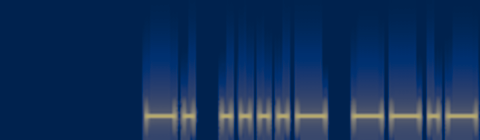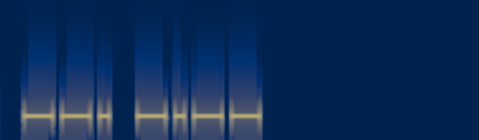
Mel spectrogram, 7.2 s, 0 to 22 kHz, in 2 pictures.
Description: Morse code, heard as a keyed tone, about 17 wpm, 700 Hz. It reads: N4QGY
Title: USA Call Signs - 5 Characters - Repeated 2x - 17wpm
